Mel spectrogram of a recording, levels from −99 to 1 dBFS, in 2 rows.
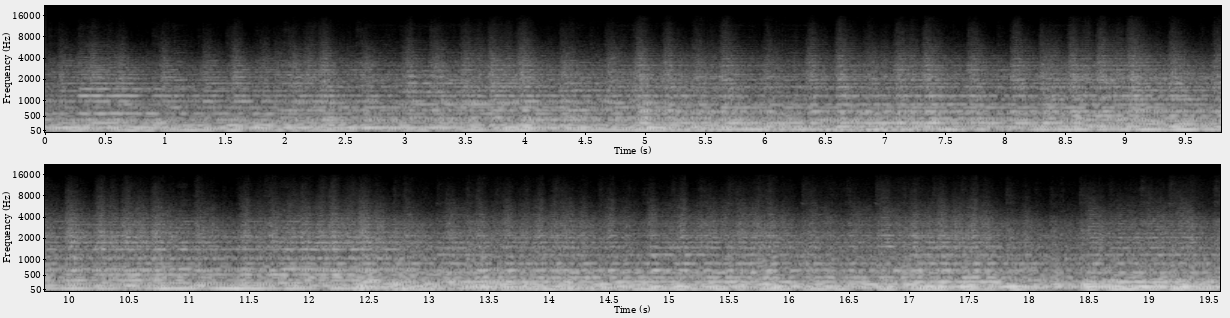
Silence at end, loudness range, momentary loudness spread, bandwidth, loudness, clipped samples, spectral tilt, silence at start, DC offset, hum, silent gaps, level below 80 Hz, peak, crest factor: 0 s; 4 LU; 6 LU; 6.6 kHz; -25 LUFS; under 0.1%; -9 dB/octave; 0 s; under 0.1%; none; none; -32 dBFS; -10 dBFS; 14 dB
